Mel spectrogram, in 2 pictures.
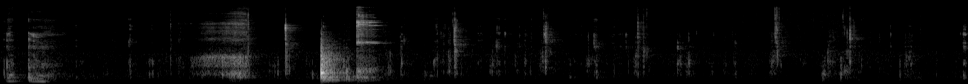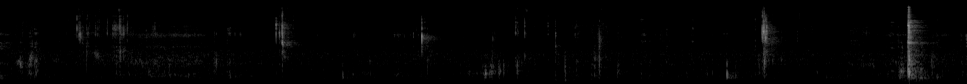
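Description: Close-up eating sounds: a man chewing and biting pancakes with porous milk chocolate, with many short wet mouth clicks and smacks. A louder clatter comes about three seconds in, and another sharp click near the end.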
